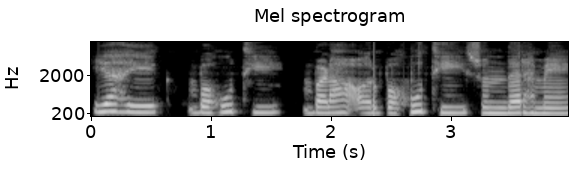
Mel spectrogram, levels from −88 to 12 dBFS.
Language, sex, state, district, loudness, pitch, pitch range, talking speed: Hindi, female, Uttar Pradesh, Etah, -18 LUFS, 230 Hz, 220-255 Hz, 165 wpm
